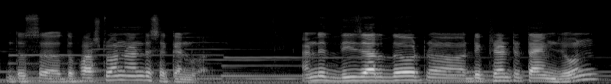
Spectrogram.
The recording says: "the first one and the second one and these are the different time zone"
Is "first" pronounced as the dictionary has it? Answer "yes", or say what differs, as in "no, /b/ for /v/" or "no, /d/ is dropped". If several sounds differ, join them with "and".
no, /p/ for /f/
